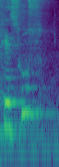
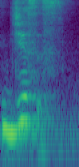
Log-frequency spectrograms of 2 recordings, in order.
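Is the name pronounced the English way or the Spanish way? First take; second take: Spanish; English. First: The name is pronounced the Spanish way. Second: The name is pronounced the English way. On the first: "aquí es Jesús y en toda Latinoamérica es Jesús" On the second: "pero en Estados Unidos es Jesus"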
